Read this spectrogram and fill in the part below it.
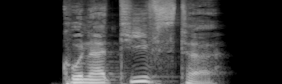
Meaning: inflection of konativ: 1. strong/mixed nominative/accusative feminine singular superlative degree 2. strong nominative/accusative plural superlative degree
- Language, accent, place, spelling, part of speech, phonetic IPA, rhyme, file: German, Germany, Berlin, konativste, adjective, [konaˈtiːfstə], -iːfstə, De-konativste.ogg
